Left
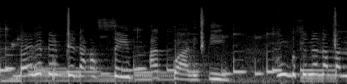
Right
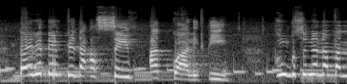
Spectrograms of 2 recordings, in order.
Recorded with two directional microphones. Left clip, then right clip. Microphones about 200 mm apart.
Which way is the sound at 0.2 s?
10° right (ahead or behind).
